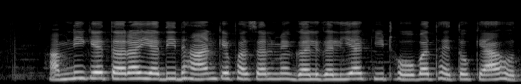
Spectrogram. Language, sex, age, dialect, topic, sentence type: Magahi, female, 36-40, Southern, agriculture, question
